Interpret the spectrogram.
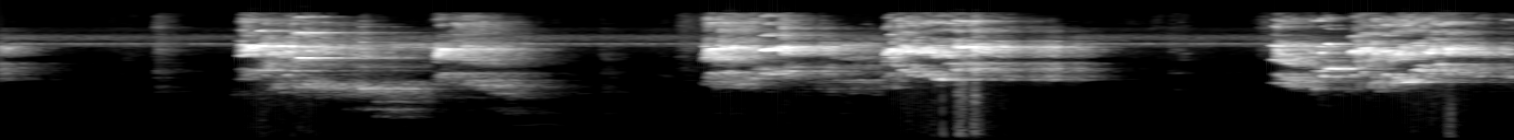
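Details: Lory giving loud emotional calls, louder alone than when with other lories: bursts of grating, high squawks in double-note groups, about four calls in seven seconds, with quiet gaps between.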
